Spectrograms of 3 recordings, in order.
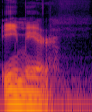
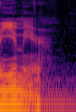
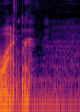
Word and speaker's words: Ymir: And that's with the story of Ymir. Or Ymir. However you want to pronounce it. Not Weimer.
